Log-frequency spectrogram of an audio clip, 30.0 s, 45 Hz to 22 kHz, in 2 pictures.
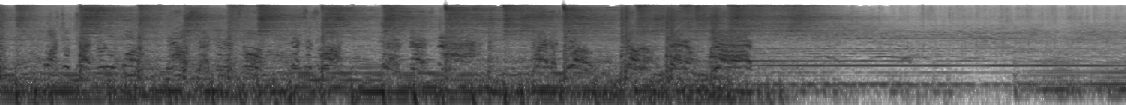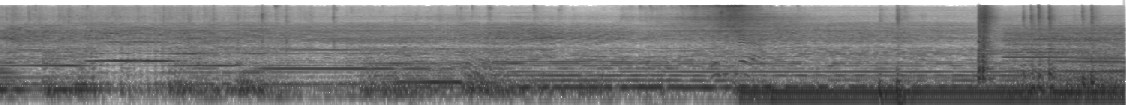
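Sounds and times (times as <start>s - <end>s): electric guitar ringing: 28.4s - 30.0s.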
